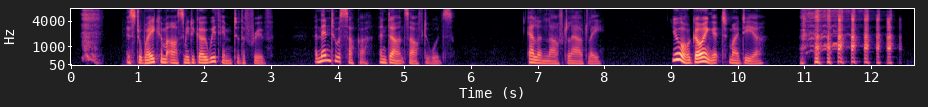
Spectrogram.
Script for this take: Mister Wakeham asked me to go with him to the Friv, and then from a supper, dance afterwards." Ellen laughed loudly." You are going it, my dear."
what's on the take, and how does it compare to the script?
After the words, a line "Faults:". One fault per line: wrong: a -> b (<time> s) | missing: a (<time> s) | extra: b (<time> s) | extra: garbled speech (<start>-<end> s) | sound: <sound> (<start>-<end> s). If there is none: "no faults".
Mister Wakeham asked me to go with him to the Friv, and then to a supper, and dance afterwards." Ellen laughed loudly." You are going it, my dear."
Faults:
sound: sniff (0.1-0.5 s)
wrong: from -> to (3.9 s)
extra: and (4.6 s)
sound: laugh (10.9-12.5 s)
